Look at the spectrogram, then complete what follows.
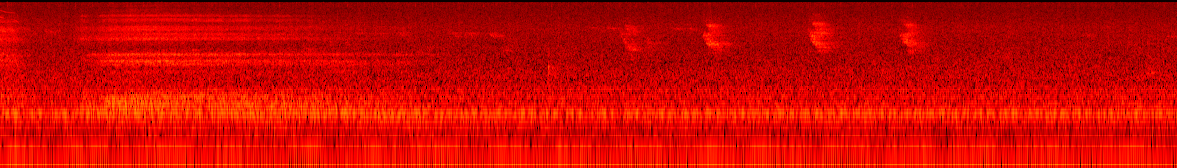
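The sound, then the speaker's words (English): Faint birdsong over a steady hiss of background noise, a sustained warbling phrase followed by a few short, high chirps spaced a second or so apart. “Great to hear the birds singing so much this time of year.”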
